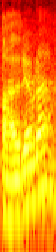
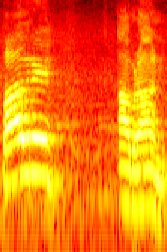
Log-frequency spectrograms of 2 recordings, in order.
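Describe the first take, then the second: First: Said in the usual way. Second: High, loud anguished call to Abraham; crying out loud. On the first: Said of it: "Al decir". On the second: Acted. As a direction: call out to the father from far away. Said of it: "él dando voces dijo". (gritando "Padre Abraham" con angustia)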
